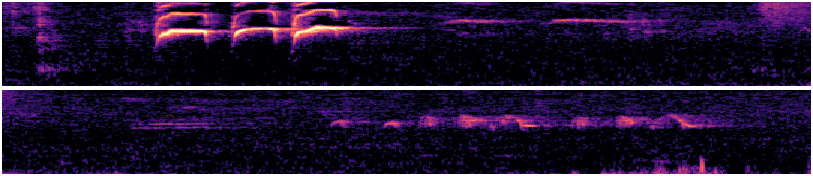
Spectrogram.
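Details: Three loud, clear, high whistled notes from a yellow-cheeked tit, each with a slight upward inflection, then a faint rapid trill-like series a few seconds later against soft background noise.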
